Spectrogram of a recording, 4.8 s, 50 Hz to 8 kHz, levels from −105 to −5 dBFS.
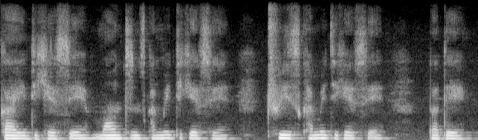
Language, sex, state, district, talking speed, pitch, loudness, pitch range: Nagamese, female, Nagaland, Kohima, 175 wpm, 170 Hz, -18 LUFS, 165-175 Hz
